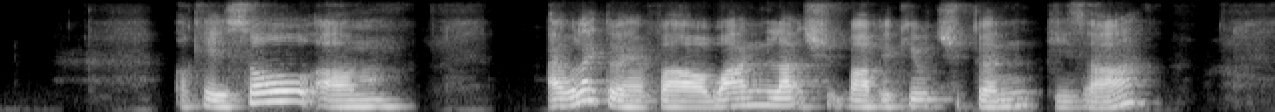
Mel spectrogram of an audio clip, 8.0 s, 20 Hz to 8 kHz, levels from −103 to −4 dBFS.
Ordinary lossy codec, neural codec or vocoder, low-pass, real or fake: Opus, 24 kbps; none; 7.2 kHz; real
